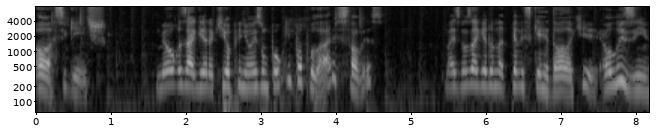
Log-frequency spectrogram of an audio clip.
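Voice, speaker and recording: A man speaks with a Brazilian accent at a high pitch. His pace is moderate and his pitch varies in an ordinary way. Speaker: podcast host. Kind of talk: casual chat.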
